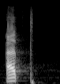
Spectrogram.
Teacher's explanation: penghususan untuk huruf ta hanya berupa percikan-percikan nafas saja. Kalau dia lebih dari kadar percikan sampai mengalir, maka disebutnya takalluf. Takalluf itu berlebihan, mukammalan min ghairi ma takallufi.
